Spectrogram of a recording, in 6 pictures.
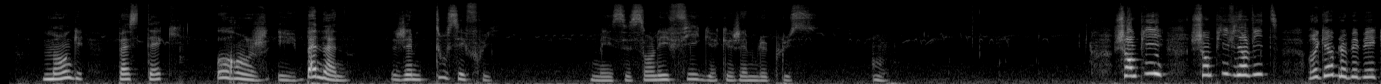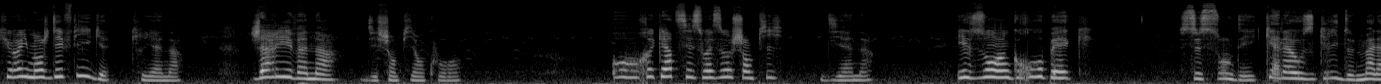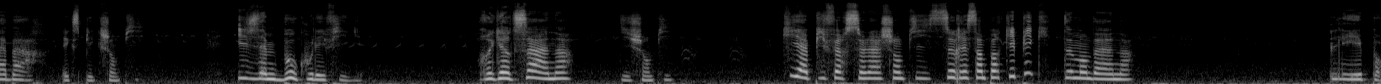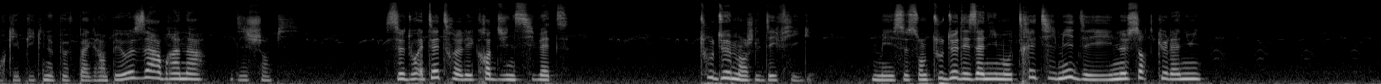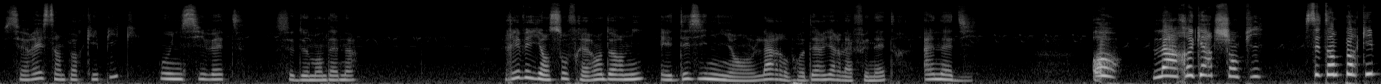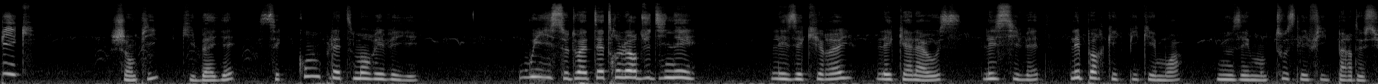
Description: Voix Histoire Enfant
